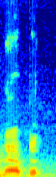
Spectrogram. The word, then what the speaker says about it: Abnett: So it is by author Dan Abnett. Is that how you say it? – Dan Abnett, yeah, one of the best authors.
